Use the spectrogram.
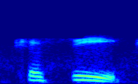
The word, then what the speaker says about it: Tkacik: It's actually pronounced Kasik. The T is silent.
